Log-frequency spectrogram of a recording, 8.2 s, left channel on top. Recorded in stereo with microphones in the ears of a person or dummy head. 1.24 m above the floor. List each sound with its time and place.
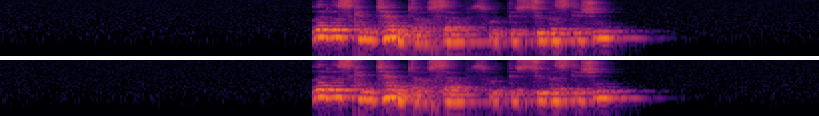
3.1 s a man speaking: centre (ahead or behind), 0.5 m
